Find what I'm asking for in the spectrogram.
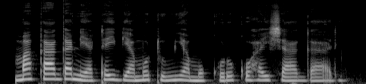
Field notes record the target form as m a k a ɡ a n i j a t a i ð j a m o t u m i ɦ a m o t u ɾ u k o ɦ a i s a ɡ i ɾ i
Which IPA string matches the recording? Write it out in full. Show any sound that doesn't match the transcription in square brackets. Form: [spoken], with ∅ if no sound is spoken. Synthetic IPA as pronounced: m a k a ɡ a n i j a t a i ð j a m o t u m i [∅] a m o [k] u ɾ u k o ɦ a i [ʃ] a ɡ [a] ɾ i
